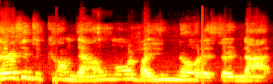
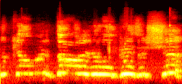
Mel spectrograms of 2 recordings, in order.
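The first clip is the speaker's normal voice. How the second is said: very high, grief-stricken voice. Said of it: "one of them just goes like".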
